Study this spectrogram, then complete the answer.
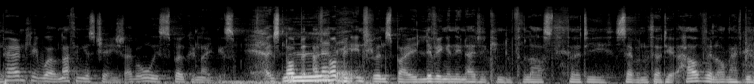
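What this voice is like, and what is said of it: Strong English accent. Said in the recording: “you've got this strongest English accent”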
